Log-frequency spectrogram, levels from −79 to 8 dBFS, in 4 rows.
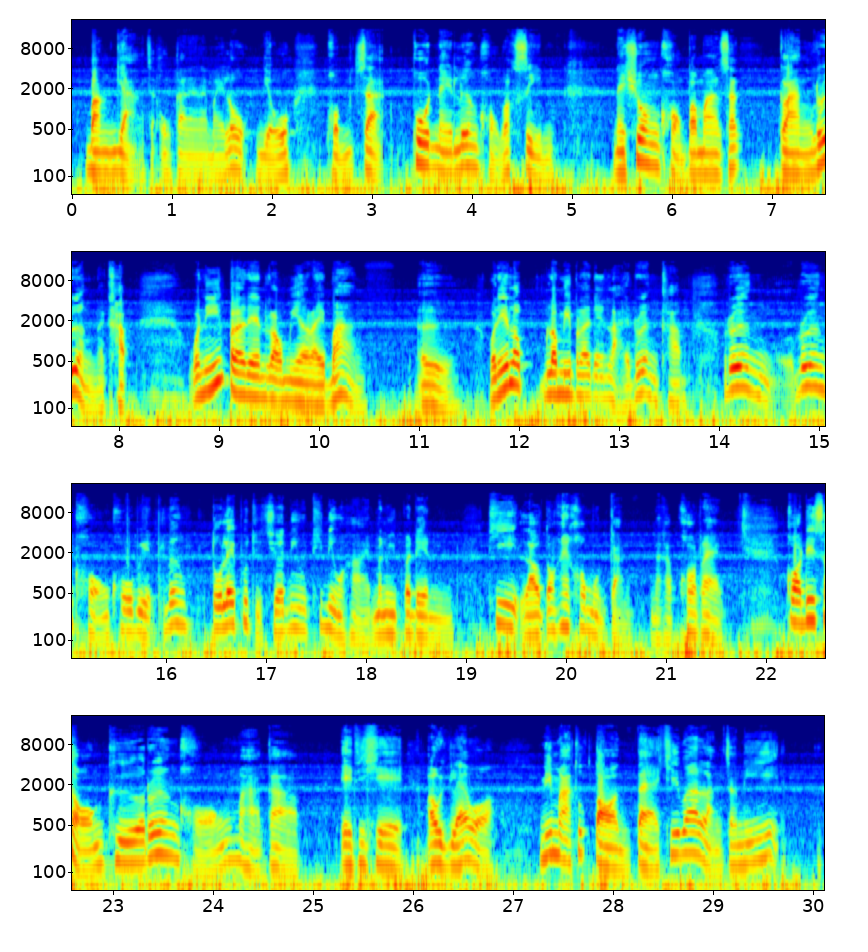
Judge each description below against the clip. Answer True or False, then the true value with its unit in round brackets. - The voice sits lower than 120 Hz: False (125 Hz)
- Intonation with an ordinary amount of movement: False (6.7 semitones)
